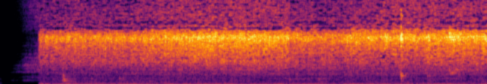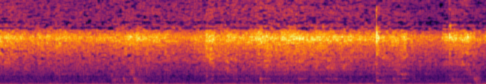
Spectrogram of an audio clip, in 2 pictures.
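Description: Fish roe frying in cooked-down chilli spice paste, a steady close hiss of sizzling oil with occasional faint clicks and stirring, even in level throughout with no voices.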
